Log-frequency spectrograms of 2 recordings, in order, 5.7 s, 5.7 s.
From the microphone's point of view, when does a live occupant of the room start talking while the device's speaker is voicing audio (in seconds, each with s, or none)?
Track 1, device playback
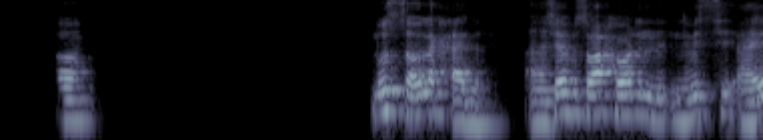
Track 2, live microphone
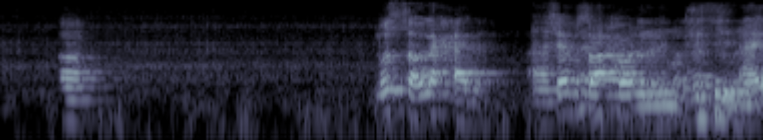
4.3 s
